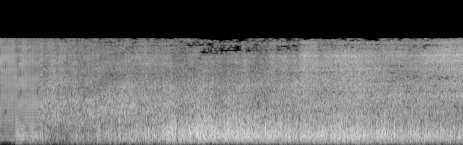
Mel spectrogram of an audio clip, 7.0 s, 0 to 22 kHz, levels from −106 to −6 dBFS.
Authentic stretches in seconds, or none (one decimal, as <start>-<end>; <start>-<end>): 0.6-7.0

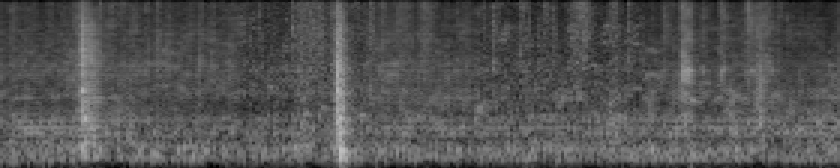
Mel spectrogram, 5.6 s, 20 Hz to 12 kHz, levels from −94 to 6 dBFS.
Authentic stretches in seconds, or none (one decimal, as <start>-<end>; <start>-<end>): 1.6-2.5; 3.2-4.3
